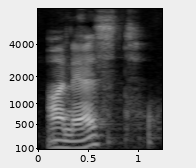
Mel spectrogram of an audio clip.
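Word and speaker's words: honest: অনেস্ট ম্যান, এইচ উচ্চারণ হচ্ছে না, না হয়ে অনেস্ট ও উচ্চারণ হচ্ছে, তাহলে এইচটা উচ্চারণ হচ্ছে না বরং ভাওয়েলটা উচ্চারণ হচ্ছে, কাজেই এটার আগেও এন হবে।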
